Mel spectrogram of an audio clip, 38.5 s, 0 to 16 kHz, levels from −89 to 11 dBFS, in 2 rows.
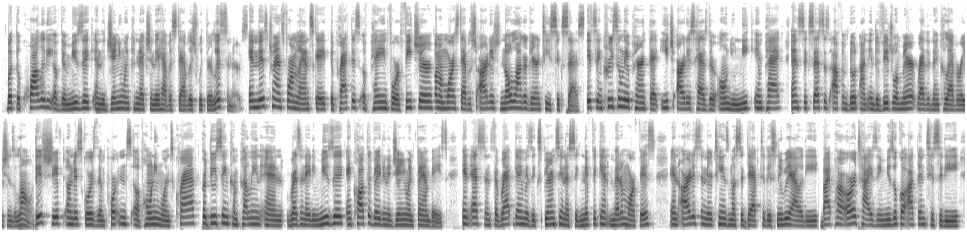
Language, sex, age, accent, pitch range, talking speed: English, female, 20-39, American, 170-205 Hz, 165 wpm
